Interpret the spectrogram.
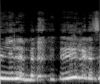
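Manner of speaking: sob-laugh protest. Acted.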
